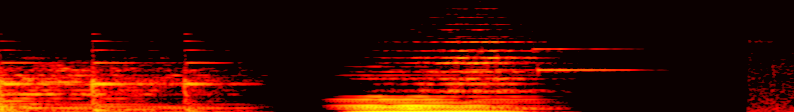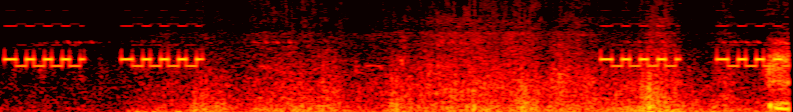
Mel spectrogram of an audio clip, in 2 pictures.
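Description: A telephone rings in short double bursts, twice, over a low rumbling background, after a few seconds of unrelated musical sounds and a deep thud.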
